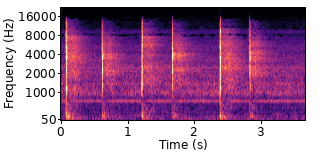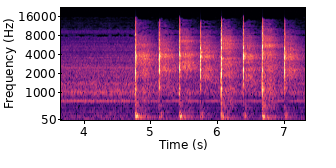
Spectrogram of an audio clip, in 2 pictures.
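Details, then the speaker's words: Contactor on power supply: coil energised and de-energised repeatedly, normally-open contacts closing and normally-closed opening, giving sharp clean mechanical clacks over a quiet background; normal contactor switching. "Ok, jangan terkejut lah bunyi dia. Kita energize coil, dia akan tukar. Ini normally open, dia akan close."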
